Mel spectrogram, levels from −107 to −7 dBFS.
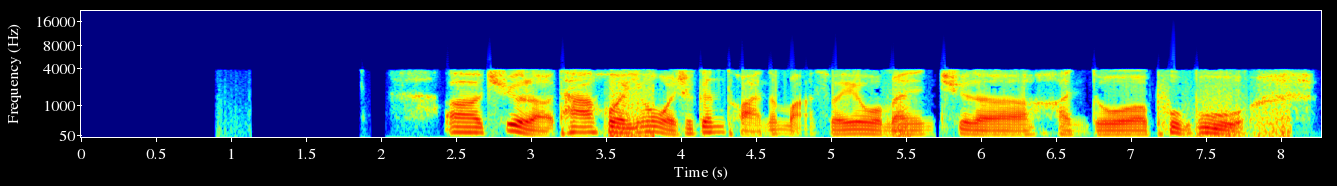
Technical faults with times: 0.00-8.27 Bluetooth CVSD headset codec
0.90-1.13 bit errors on a Bluetooth voice link
3.49-3.83 bit errors on a Bluetooth voice link
3.99-5.20 filter restarted on every block
5.35-5.53 bit errors on a Bluetooth voice link
7.34-8.08 bit errors on a Bluetooth voice link

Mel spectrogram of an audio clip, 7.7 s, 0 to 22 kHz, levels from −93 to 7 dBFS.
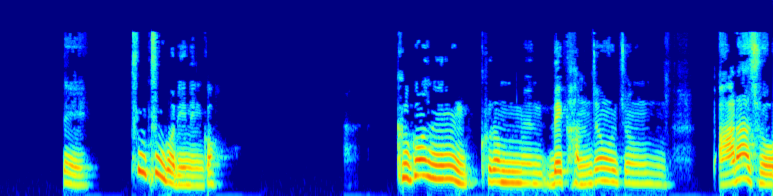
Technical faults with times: none

